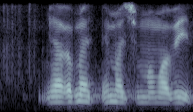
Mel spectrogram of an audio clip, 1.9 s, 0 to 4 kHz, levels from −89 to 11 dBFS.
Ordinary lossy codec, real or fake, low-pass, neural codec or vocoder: none; real; 3.6 kHz; none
